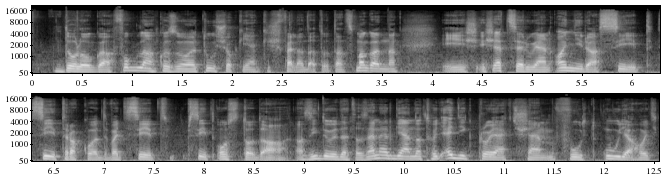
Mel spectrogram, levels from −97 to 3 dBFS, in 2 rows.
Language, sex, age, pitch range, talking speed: Hungarian, male, 20-39, 120-150 Hz, 140 wpm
